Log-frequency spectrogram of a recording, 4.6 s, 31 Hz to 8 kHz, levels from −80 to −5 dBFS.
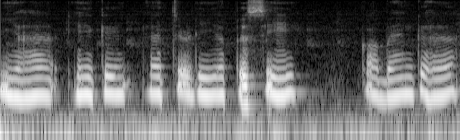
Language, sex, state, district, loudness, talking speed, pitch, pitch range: Hindi, male, Chhattisgarh, Sukma, -18 LUFS, 80 wpm, 185 Hz, 180-195 Hz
